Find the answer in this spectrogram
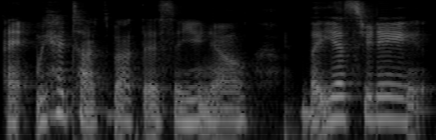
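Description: Gravelly-voiced giggly young woman. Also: mid-range voice, level tone, normal speed. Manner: giggly, chatty, laughs often. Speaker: podcast co-host. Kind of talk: casual chat. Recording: dull lo-fi podcast audio.

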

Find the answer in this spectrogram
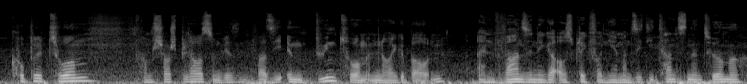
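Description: A man's voice: lowish voice, mellow. A man describing his surroundings piece by piece on location, as a podcaster exploring a building. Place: on the move around a theatre building. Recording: clear ambient background noise.

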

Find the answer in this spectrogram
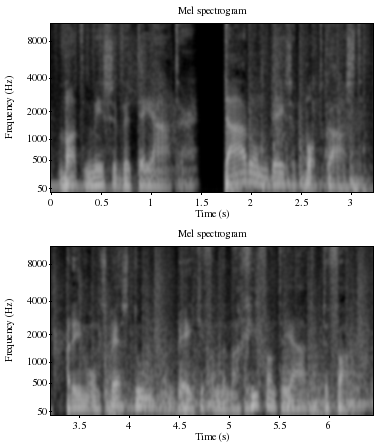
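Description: Deep guy voice doing scripted podcast intro, music really loud behind him. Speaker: podcast announcer.

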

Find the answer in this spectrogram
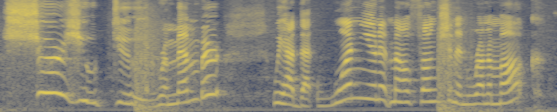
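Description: A woman plays a high, very animated robot rabbit worker in a comic radio play. The manner is breezy and officious, full of false reassurance, over faint background noise. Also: a little slow. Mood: evasive, coaxing.

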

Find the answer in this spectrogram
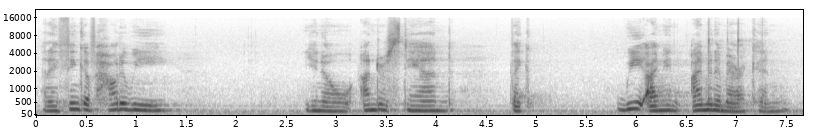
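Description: A woman answering on a discussion panel, speaking reflectively and often pausing with "you know". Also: on the low side, fairly even intonation, a little mellow. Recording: long hall reverb, faint noise.

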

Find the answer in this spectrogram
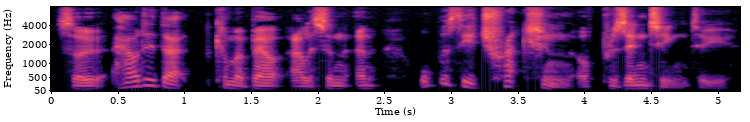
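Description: A man interviewing a guest, offering brief acknowledgements and measured questions. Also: lowish voice, huge pitch swings, a bit bright.

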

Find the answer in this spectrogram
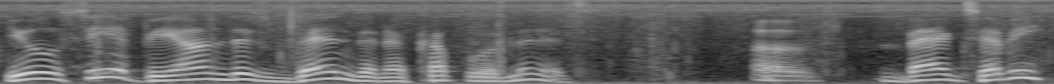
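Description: An actor playing a sinister, coaxing bridegroom in an old-time suspense radio drama, with a folksy, drawling, insistent manner. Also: male voice, on the high side, lively intonation, slow, vocal fry, a little mellow, slight background noise, full character voice, rough recording. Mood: casual, evasive. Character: sinister, coaxing New England bridegroom with secrets.

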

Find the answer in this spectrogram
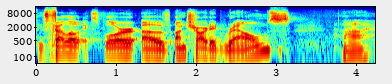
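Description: Guy introducing speakers at a live event, formal and polished, average pitch. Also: animated, slow pace. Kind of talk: formal introduction, partly read.

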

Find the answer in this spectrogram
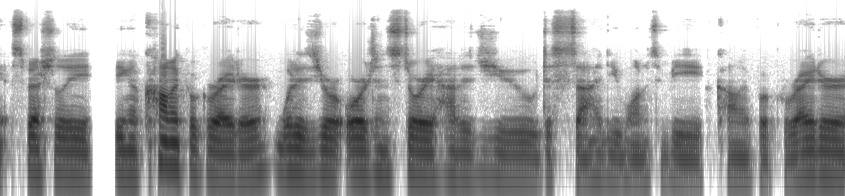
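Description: A man hosting a podcast, asking his guest questions in a friendly, relaxed way. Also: sits low. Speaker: podcast host. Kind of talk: podcast interview.

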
